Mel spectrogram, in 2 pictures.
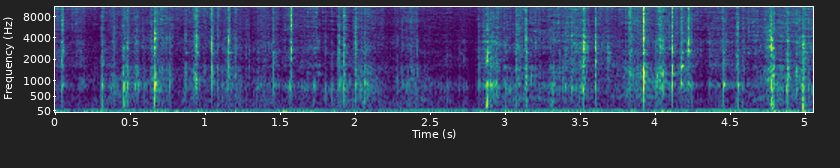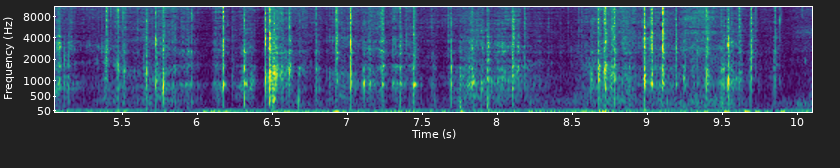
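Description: A long index fingernail scratches the lid of a round blue metal Nivea cream tin that is being held up, giving a steady stream of fine, dry scraping and crinkly ticks. The sound is quiet, with many small bright clicks over a soft, close, low hum.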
